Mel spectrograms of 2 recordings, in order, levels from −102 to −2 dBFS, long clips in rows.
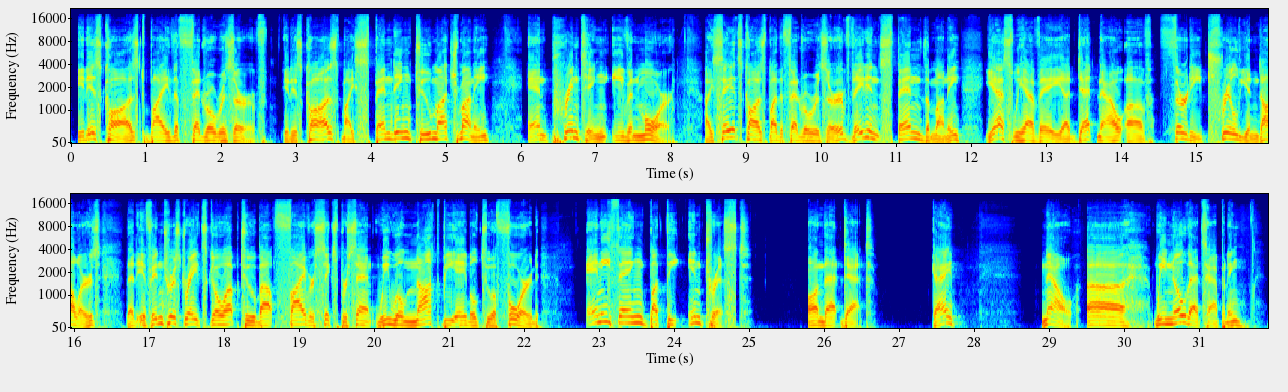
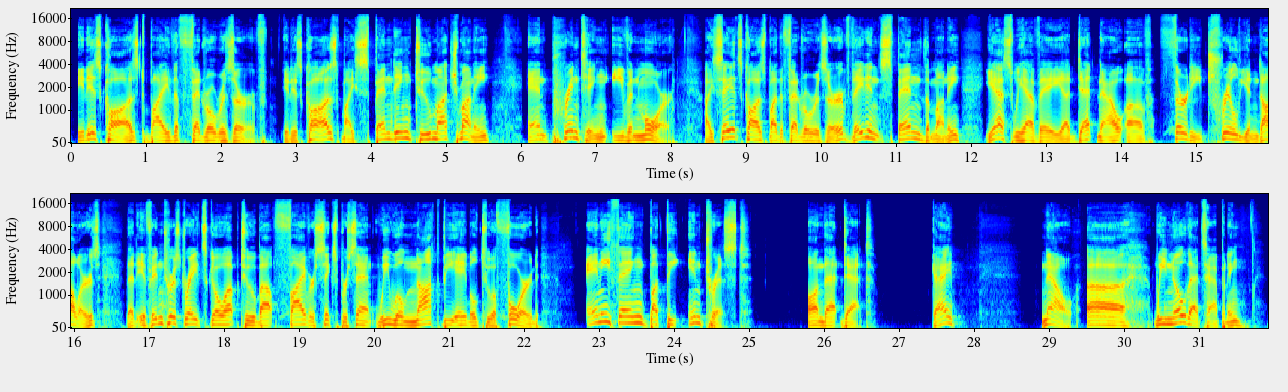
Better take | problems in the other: second | distortion; slight; 10 dB below the speech

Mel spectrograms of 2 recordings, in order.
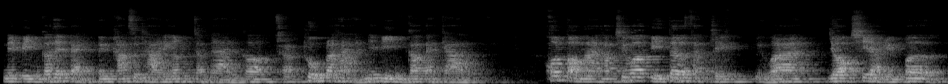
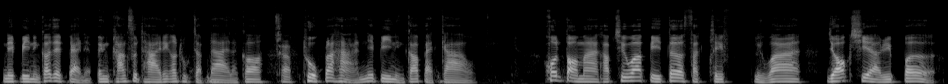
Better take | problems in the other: second | room echo; noticeable; dies away in 0.6 s // off-mic speech; far

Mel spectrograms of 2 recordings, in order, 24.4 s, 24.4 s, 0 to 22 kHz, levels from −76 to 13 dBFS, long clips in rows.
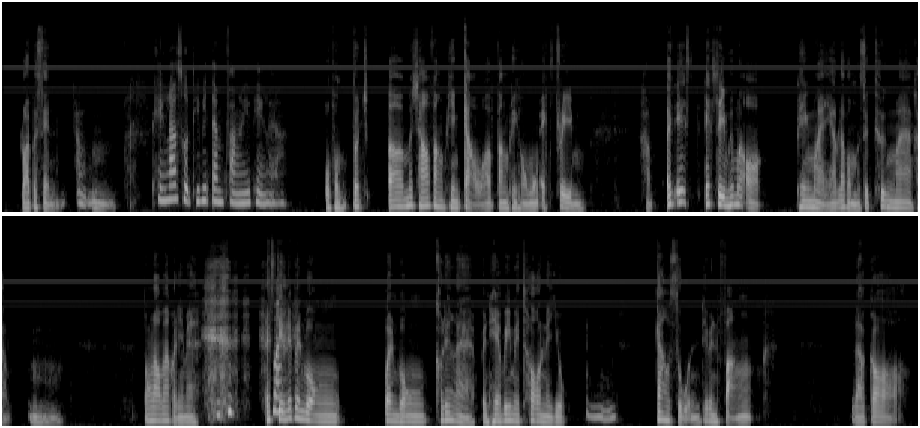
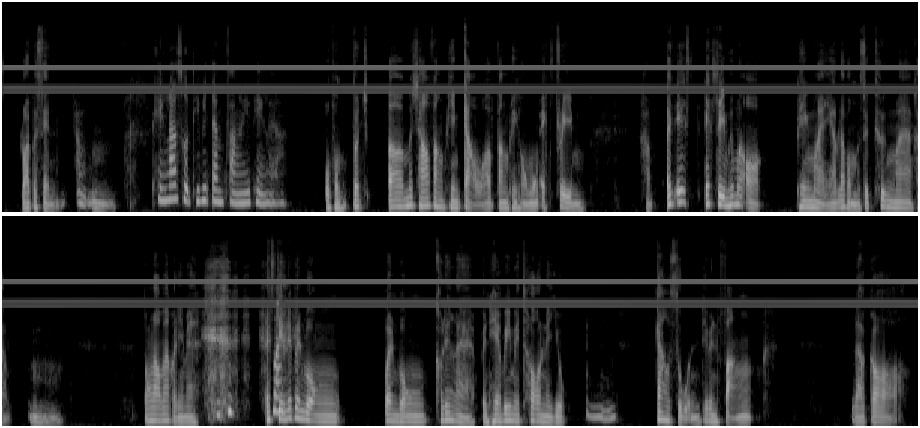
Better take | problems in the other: first | high-pitched whine; loud; throughout; 6 kHz, 8 dB below the speech; faint in the first

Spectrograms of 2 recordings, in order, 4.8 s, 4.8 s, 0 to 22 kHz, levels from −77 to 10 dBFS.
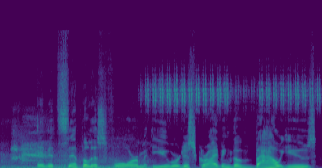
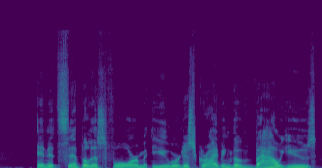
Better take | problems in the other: second | animal sounds; loud; throughout; 10 dB below the speech

